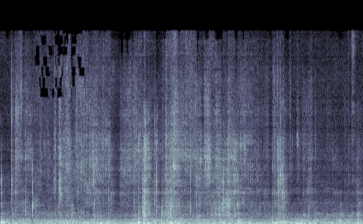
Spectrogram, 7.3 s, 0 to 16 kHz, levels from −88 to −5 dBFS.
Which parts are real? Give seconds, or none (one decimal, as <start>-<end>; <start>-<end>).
0.7-1.7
